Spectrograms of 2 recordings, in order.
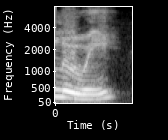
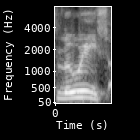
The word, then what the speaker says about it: Luis: You've just been talking okay, so someone got upset that I called you Louis, and that if your name is pronounced Luis. Okay, and what I was going to say was, okay, you're Cuban. It's Luis, or I could call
